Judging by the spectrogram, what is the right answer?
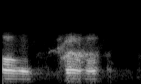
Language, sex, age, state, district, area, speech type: Malayalam, male, 18-30, Kerala, Idukki, rural, conversation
